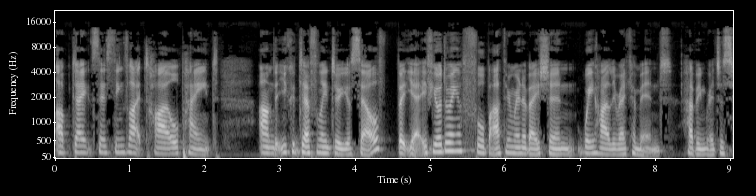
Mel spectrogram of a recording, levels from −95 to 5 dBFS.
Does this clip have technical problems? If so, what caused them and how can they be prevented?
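No, there are no technical problems to report.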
